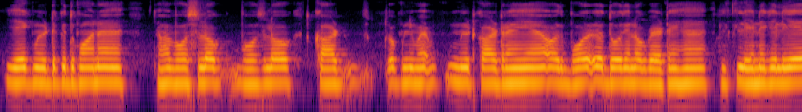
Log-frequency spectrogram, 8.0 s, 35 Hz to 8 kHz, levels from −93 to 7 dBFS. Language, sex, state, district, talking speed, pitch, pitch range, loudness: Hindi, male, Uttar Pradesh, Varanasi, 225 wpm, 150 Hz, 145-150 Hz, -15 LUFS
